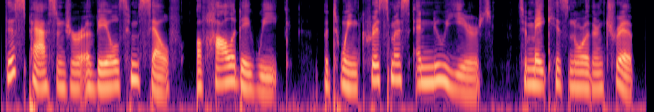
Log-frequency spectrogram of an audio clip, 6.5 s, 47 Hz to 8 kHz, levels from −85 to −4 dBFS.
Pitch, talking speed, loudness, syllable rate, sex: 160 Hz, 155 wpm, -22 LUFS, 4.7 syllables/s, female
